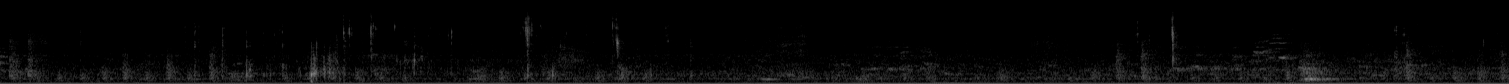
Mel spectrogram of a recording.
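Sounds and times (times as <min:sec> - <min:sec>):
person chewing wet mouth sounds: 0:01.8 - 0:07.0, 0:13.9 - 0:15.0.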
